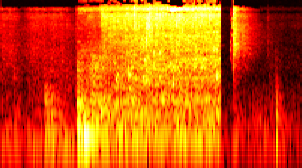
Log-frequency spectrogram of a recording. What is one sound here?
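Water gushes from a tap into a tub.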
